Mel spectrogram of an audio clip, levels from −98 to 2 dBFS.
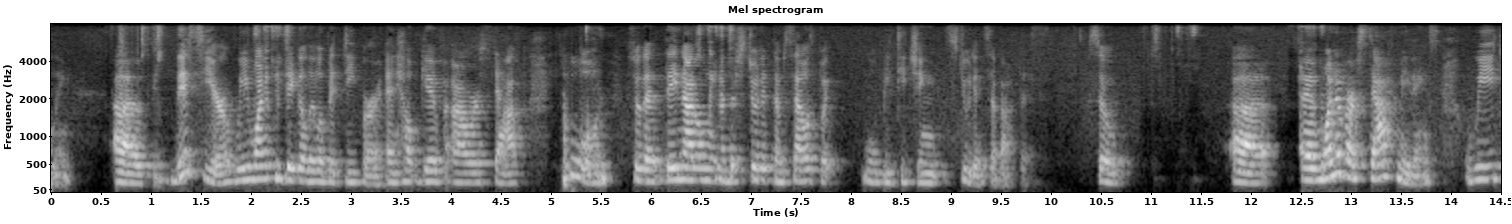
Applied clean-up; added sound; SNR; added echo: neural mask model Resemble Enhance denoiser.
